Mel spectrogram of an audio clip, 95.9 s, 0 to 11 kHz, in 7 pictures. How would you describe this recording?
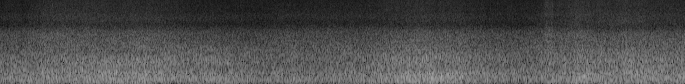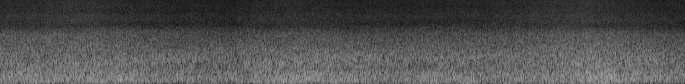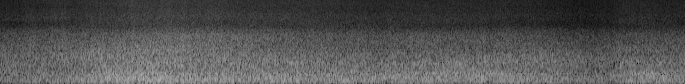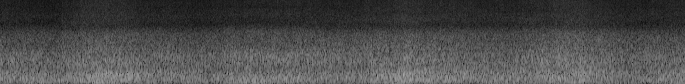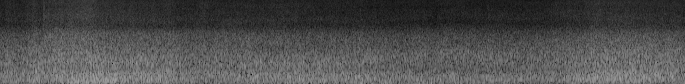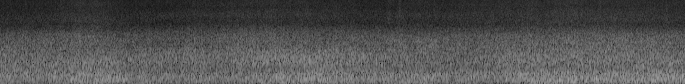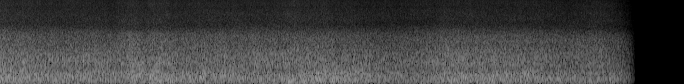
On the shore with some strong wind and breaking waves, freezing cold and no other people around. Binaural recording with Sennheiser Ambeo Smart Headset, flurry wind shield (like regular headphones), iPhone 8 plus, Voice Record Pro.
